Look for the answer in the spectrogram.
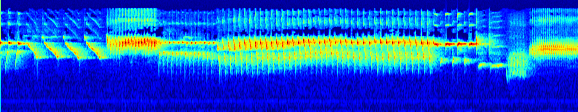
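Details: Canary sings a rapid sequence of falling chirps, a loud harsh burst, then a long rolling rattle of quick repeated notes, ending with lower slurred whistles.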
